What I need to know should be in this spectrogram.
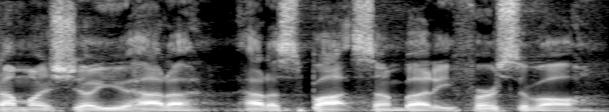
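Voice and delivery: low, deep gym-bro voice, lightly done; gruff big guy. Retold or imitated. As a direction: voice a huge, stern lifter. Huge bodybuilder's voice retold.

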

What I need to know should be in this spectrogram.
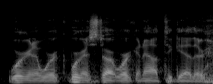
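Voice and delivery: low, deep gym-bro voice, lightly done; gruff big guy. Retold or imitated. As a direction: voice a huge, stern lifter. Huge bodybuilder's voice retold.

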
